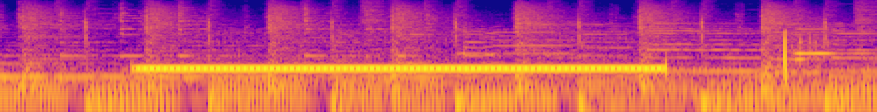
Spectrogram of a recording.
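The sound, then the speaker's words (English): Telephone ringback tone on a call to a sporting goods shop, one steady electronic tone lasting about two seconds over a low, steady background. “So here we go. Dialing up Steve Koski at Indian Country Sports and Lots.”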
